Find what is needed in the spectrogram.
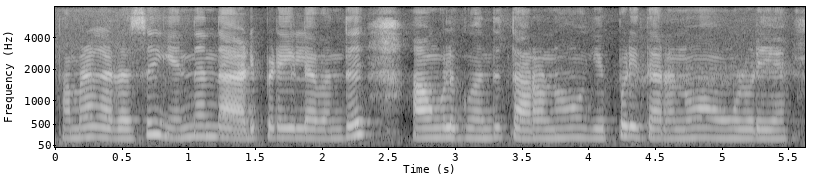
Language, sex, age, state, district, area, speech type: Tamil, female, 45-60, Tamil Nadu, Chennai, urban, spontaneous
